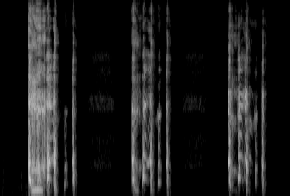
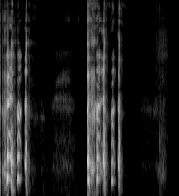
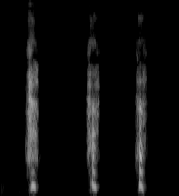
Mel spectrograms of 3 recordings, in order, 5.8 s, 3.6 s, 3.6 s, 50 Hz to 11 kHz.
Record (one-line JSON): {"three_cough_length": "5.8 s", "three_cough_amplitude": 32768, "three_cough_signal_mean_std_ratio": 0.34, "cough_length": "3.6 s", "cough_amplitude": 32768, "cough_signal_mean_std_ratio": 0.32, "exhalation_length": "3.6 s", "exhalation_amplitude": 23624, "exhalation_signal_mean_std_ratio": 0.27, "survey_phase": "beta (2021-08-13 to 2022-03-07)", "age": "18-44", "gender": "Female", "wearing_mask": "No", "symptom_cough_any": true, "symptom_fatigue": true, "symptom_change_to_sense_of_smell_or_taste": true, "symptom_loss_of_taste": true, "symptom_onset": "3 days", "smoker_status": "Never smoked", "respiratory_condition_asthma": false, "respiratory_condition_other": false, "recruitment_source": "Test and Trace", "submission_delay": "2 days", "covid_test_result": "Positive", "covid_test_method": "LAMP"}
